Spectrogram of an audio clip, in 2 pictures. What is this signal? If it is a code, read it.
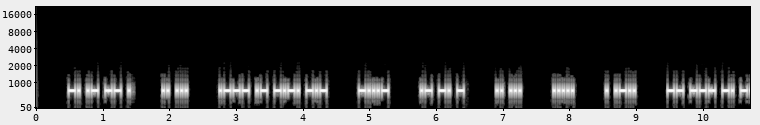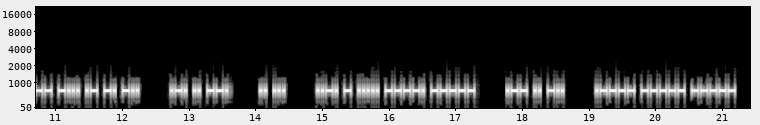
Morse code, heard as a keyed tone, about 36 wpm, 700 Hz. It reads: NAME IS JACK <BT> ANT IS 5 EL MONOBAND RIG IS FT590 WID 100
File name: UK MASTER QSOs TRAINING / 35WPM / UK MASTER QSOs 0002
